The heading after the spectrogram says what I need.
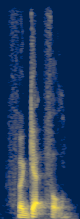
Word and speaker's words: forgetful: Now we'll add a suffix, forgetful. The stress is unchanged.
